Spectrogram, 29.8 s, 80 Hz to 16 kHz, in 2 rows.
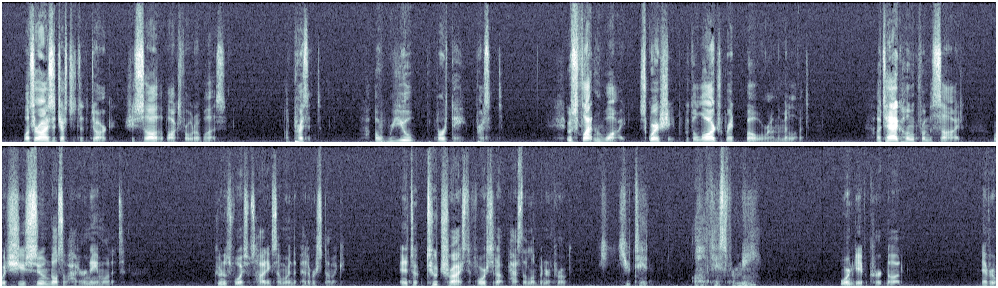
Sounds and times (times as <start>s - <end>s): Whispering: 23.9s - 24.6s, 25.3s - 26.3s.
